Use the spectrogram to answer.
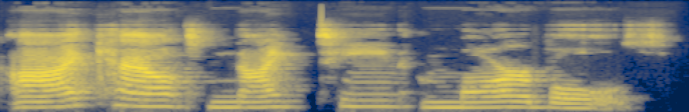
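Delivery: calm slow reread. Shown as a demonstration. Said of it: "Let's read it one more time".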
